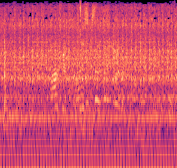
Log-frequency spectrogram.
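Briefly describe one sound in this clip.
Men talk nearby.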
